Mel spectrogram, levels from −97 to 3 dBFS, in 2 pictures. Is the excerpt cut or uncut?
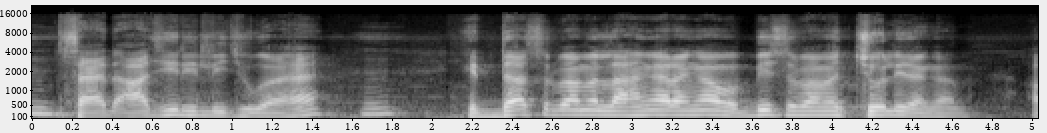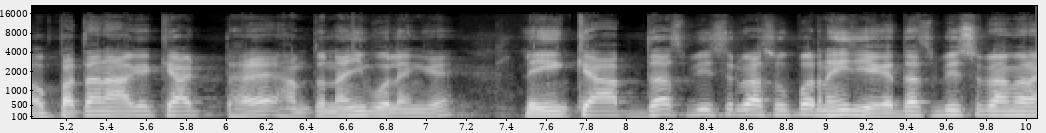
uncut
